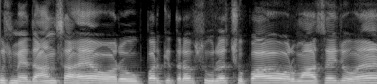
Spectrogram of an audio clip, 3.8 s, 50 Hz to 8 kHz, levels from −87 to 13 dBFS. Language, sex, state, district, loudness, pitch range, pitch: Hindi, female, Odisha, Khordha, -13 LUFS, 190-210 Hz, 200 Hz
